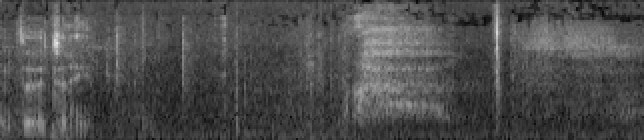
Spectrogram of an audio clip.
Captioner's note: sighs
